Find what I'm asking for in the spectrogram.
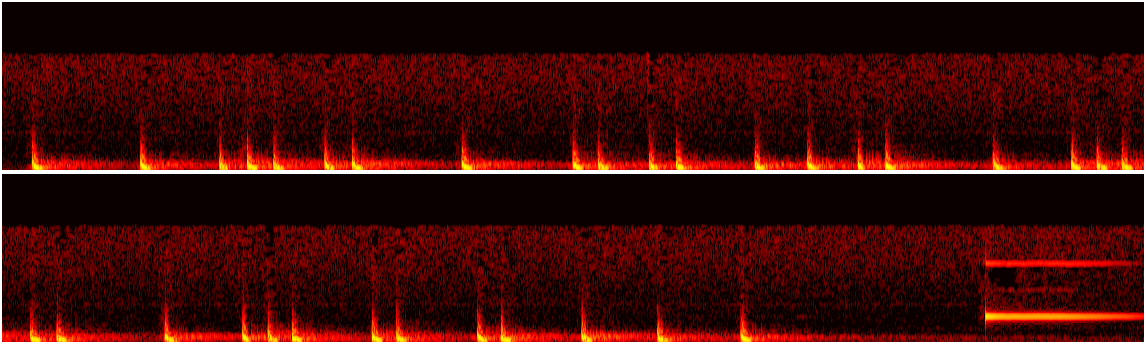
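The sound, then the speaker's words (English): Synthesizer bass drum playing many deep, thumping hits in a steady rhythmic pattern, each with a quick attack and a short low decay. It ends with a sustained electronic tone. “The bass drum sound is best used when combined with other drum sounds”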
